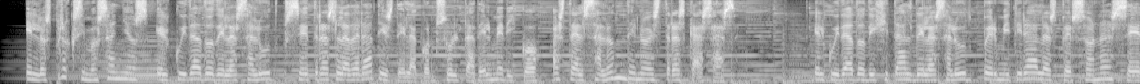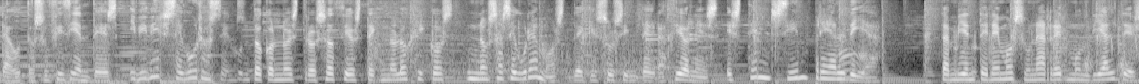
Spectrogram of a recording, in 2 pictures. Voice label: spanish corporate videos

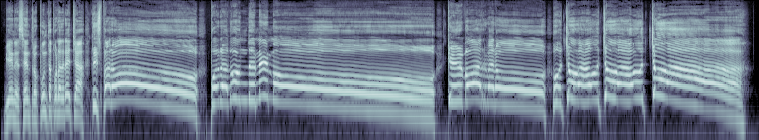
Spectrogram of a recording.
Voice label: spanish latin american

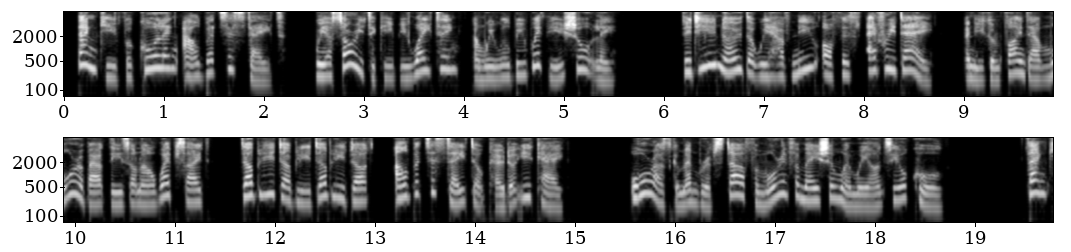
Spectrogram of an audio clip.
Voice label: english british ivr

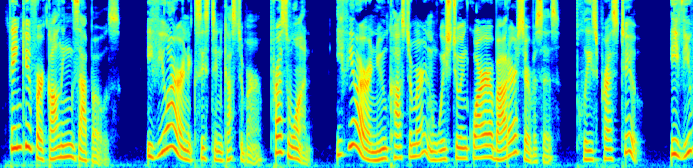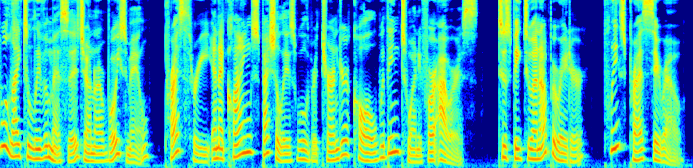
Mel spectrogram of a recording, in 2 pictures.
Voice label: english ivr

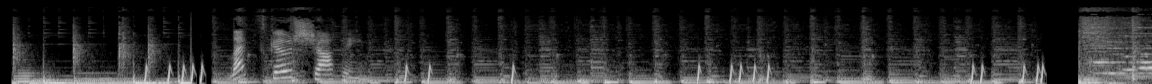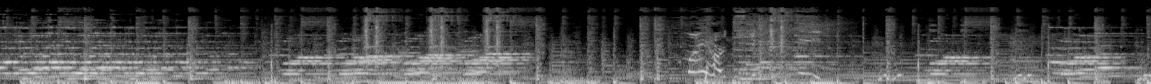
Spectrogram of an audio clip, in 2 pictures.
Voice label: English American video games

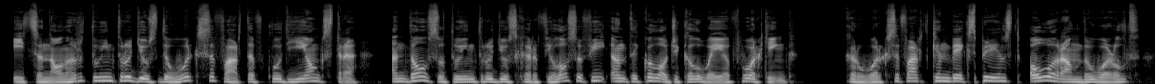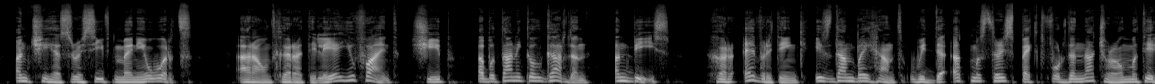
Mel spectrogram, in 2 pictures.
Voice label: english narration

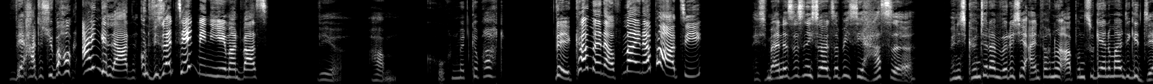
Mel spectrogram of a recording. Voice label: german animation

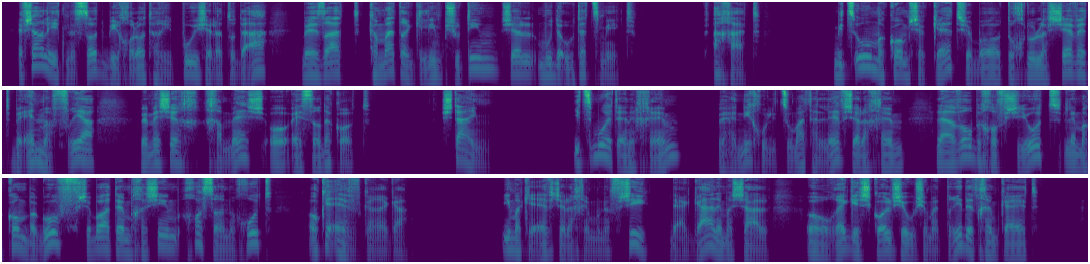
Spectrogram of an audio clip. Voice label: Hebrew podcasts

